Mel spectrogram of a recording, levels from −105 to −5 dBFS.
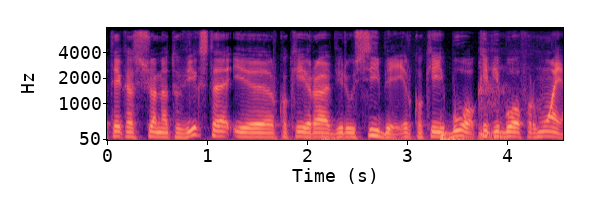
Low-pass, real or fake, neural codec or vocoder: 7.2 kHz; real; none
